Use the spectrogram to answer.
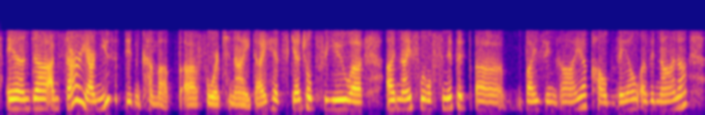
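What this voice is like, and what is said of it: Voice still not back to normal. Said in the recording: “My voice is still not back to par yet as I'm battling this winter cold.”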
